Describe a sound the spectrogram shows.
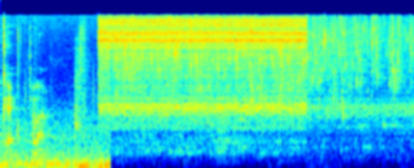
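Beer pours from a bottle and splashes into a sink.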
